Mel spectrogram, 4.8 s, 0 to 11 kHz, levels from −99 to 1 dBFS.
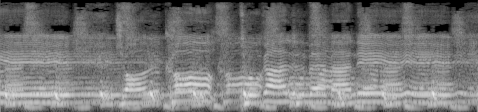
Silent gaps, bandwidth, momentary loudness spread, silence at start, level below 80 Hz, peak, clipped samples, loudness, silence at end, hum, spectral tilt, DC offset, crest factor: none; 10.5 kHz; 4 LU; 0 s; -60 dBFS; -4 dBFS; under 0.1%; -20 LUFS; 0 s; none; -5.5 dB/octave; under 0.1%; 16 dB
